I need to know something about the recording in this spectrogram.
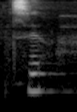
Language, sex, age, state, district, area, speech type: Sanskrit, female, 45-60, Maharashtra, Nagpur, urban, spontaneous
